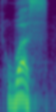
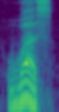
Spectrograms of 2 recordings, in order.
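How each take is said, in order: First: The word ends with a buzzing z sound. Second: The word ends with a buzzing z sound.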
